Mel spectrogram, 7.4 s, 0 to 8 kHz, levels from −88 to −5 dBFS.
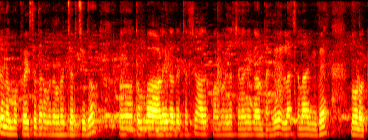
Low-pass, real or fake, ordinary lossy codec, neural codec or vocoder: none; real; none; none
